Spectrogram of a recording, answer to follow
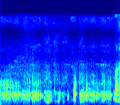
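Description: A person's voice, rough and without clear words.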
